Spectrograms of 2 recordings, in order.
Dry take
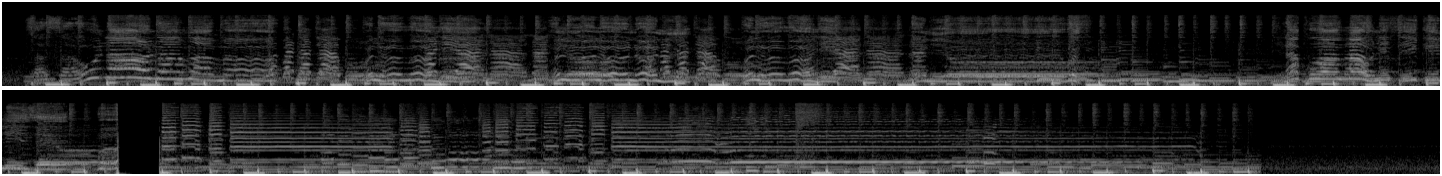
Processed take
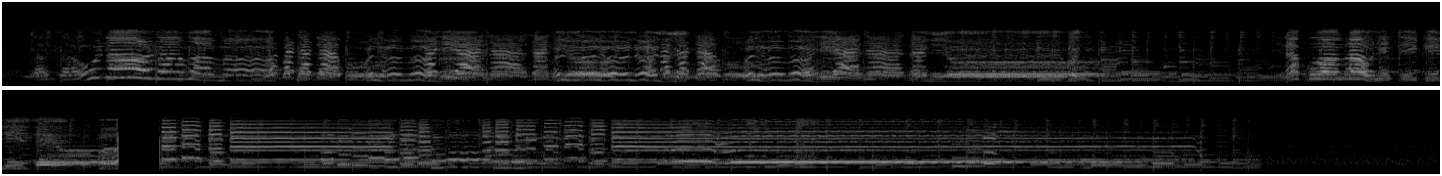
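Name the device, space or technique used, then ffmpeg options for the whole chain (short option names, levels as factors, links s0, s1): musical greeting card: -filter_complex "[0:a]asettb=1/sr,asplit=3[s0][s1][s2];[s0]atrim=end=24.044[s3];[s1]atrim=start=24.04:end=25.19,asetpts=PTS-STARTPTS,afade=t=in:d=0.004:c=qsin,afade=t=out:st=1.146:d=0.004:c=qsin,highpass=f=410:p=1[s4];[s2]atrim=start=25.186[s5];[s3][s4]acrossfade=d=0.004:c1=hsin:c2=qsin[s6];[s6][s5]acrossfade=d=0.004:c1=qsin:c2=hsin,aresample=11025,aresample=44100,highpass=f=510:w=0.5412,highpass=f=510:w=1.3066,equalizer=f=2100:t=o:w=0.44:g=5,volume=0.75"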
